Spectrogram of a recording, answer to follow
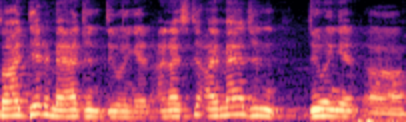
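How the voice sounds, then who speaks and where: Pitched fairly high, a man talks with ordinary pitch variation over noticeable background noise. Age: 60s. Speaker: founder of a machine performance art group. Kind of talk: casual chat.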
